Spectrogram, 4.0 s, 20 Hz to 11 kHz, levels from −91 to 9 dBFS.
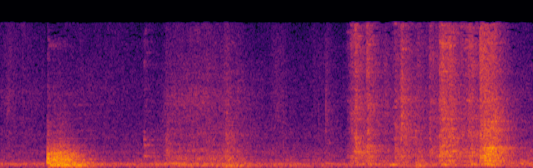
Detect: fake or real real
